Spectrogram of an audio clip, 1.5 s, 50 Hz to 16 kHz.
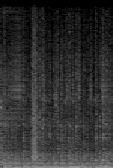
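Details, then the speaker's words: Kraftwerks/Porsche 917 race car with freshly rebuilt PMO carbs, tuning before the linkage is joined: a low, shaky, lumpy idle with stumbles and a rich mixture; the intakes are unsynchronized and need balancing. "You can see here that it's still really shaky. What we want to do is we want to get all of these intakes matched up right on the money."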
